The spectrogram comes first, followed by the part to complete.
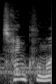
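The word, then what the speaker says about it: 成功: 해군의 주력 감정의 이름 챙 쿵 은 바로 대만의 영웅 정성공 의 성공을 중국어 식으로 발음한 것이다 정성공 의 대만의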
